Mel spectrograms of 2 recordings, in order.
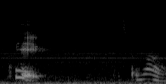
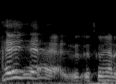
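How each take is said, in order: First: It is said with calm, low energy. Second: It is said with high, excited energy.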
